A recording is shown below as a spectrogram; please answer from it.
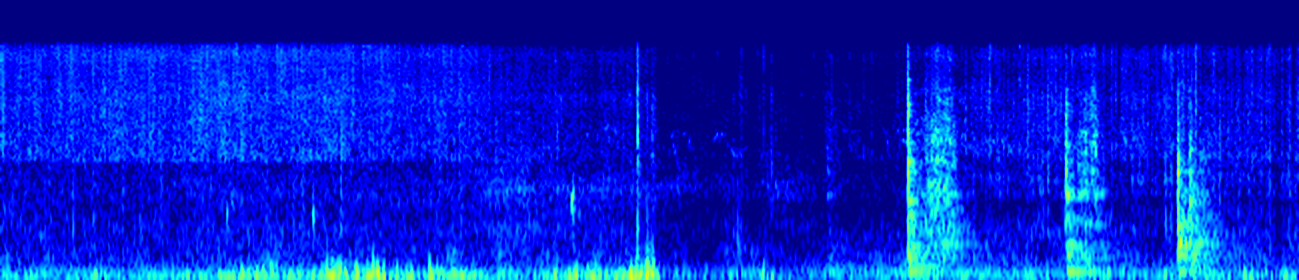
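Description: Butter sizzling on a hot steel flat-top griddle as it is squeezed over French toast roll-ups. About six and a half seconds in there is a sharp thump, after which the sizzle dies down.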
